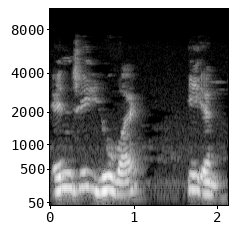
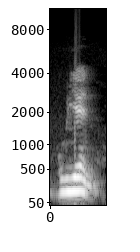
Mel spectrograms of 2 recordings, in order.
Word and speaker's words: Nguyen: Nguyen. I'm repeating. Nguyen. Nguyen. N is silent.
